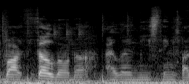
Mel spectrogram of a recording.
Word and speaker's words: Barcelona: Also, Barcelona is Barcelona.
